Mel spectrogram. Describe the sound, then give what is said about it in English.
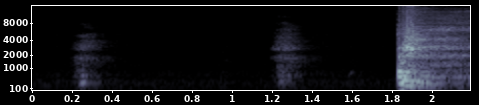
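A person sneezes: two soft, short gasping inhales, then one loud, sharp explosive sneeze with a burst of breathy noise that fades slowly. “So, either sneeze or don't. So I don't, this isn't purposeful, but apparently I am a sneeze drama queen”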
